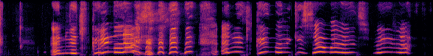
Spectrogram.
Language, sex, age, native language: Icelandic, female, 15, Icelandic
